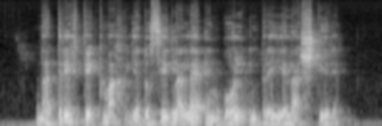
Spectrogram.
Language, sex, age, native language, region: Slovenian, female, 50-59, Slovenian, Savinja region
